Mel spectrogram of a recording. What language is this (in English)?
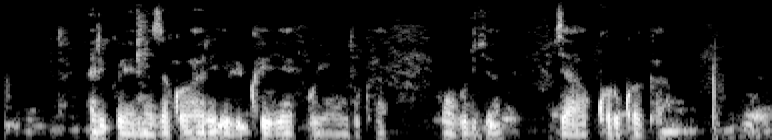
Kinyarwanda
